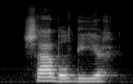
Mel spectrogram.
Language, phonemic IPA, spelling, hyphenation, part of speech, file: Dutch, /ˈsaː.bəlˌdiːr/, sabeldier, sa‧bel‧dier, noun, Nl-sabeldier.ogg
- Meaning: sable (Martes zibellina)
